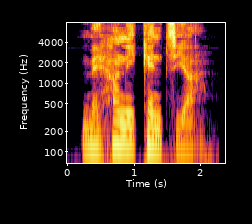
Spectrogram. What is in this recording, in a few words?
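"Mecanogentsia", pronunciations; Fourth Way; Beelzebub pronounciations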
